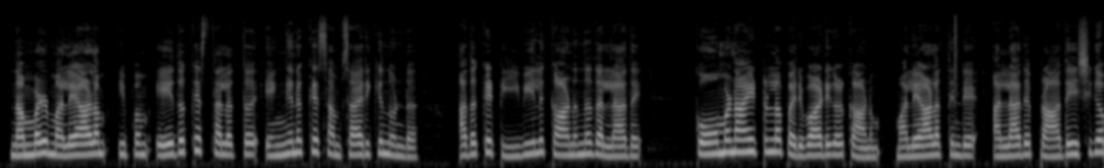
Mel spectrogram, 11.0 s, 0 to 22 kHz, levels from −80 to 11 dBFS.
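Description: At 9.54 to 9.59 s, a wireless microphone noise hit lasts about 50 ms. The analogue FM radio link fades briefly as reflected signals cancel, and the receiver's noise rises over the speech, heard as a short swish of static.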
